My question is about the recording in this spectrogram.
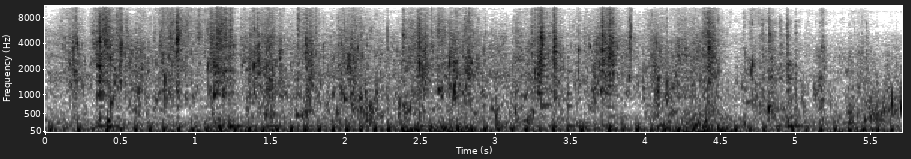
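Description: Feet wading through ankle-deep water over soft mud, splashing and sloshing with each step, over a steady low rumble of wind on the microphone. The mud is soft enough that the feet sink in.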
